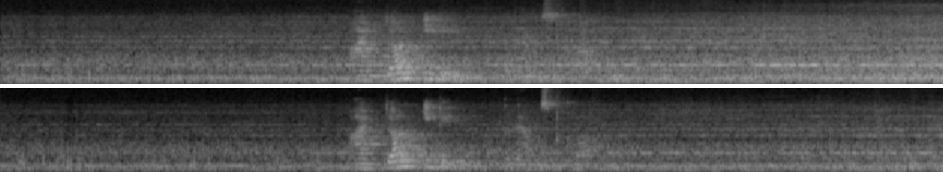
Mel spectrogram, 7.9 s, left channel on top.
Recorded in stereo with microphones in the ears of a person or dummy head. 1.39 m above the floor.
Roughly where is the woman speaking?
Centre.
